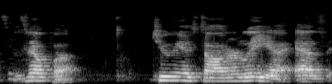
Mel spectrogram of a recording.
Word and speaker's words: Zilpah: Laban also gave his maid, how do you pronounce that one? Zilpah. Zilpah, to his daughter Leah as a maid.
